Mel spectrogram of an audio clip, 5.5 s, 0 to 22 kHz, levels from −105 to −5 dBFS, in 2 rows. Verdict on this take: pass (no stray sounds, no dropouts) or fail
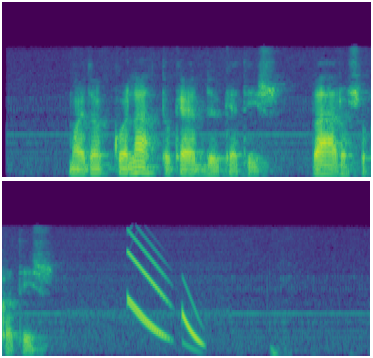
fail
